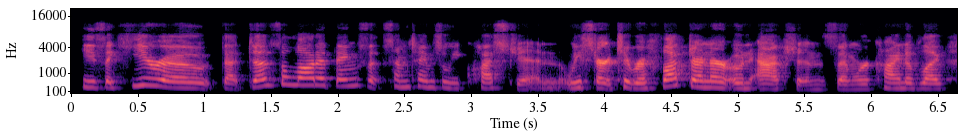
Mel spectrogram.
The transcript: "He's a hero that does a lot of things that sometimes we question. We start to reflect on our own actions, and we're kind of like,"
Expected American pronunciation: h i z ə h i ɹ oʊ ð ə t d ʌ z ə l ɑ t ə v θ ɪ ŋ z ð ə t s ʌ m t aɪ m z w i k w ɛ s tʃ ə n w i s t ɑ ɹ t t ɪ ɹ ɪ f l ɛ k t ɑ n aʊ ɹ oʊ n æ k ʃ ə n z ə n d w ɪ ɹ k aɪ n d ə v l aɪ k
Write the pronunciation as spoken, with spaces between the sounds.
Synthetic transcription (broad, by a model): h i z ə h i ɹ oʊ ð ə t d ʌ z ə l ɑ t ə v θ ɪ ŋ z ð ə t s ʌ m t aɪ m z w i k w ɛ s tʃ ə n w i s t ɑ ɹ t t ɪ ɹ ɪ f l ɛ k t n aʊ ɹ oʊ n æ k ʃ ə n z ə n w ɪ ɹ k aɪ n d ə v l aɪ k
